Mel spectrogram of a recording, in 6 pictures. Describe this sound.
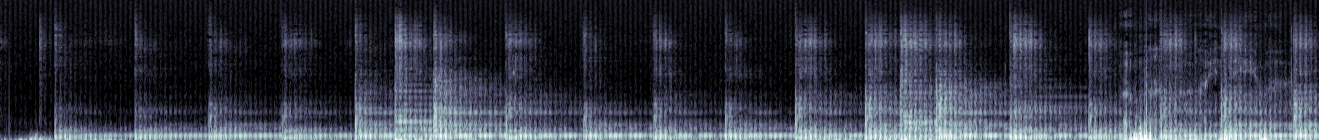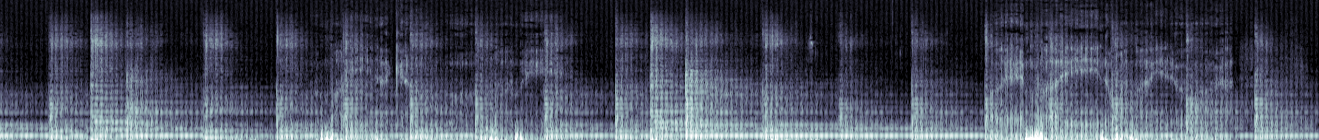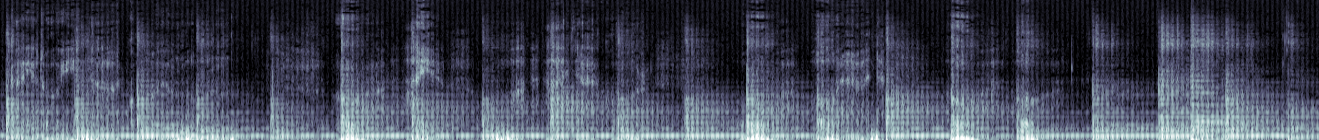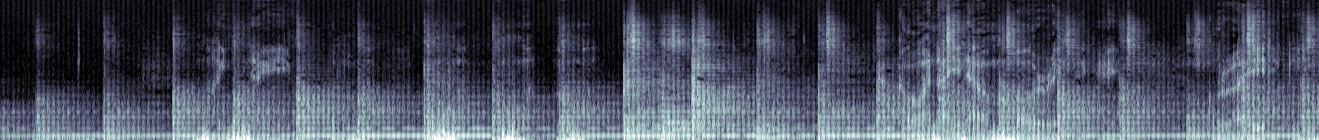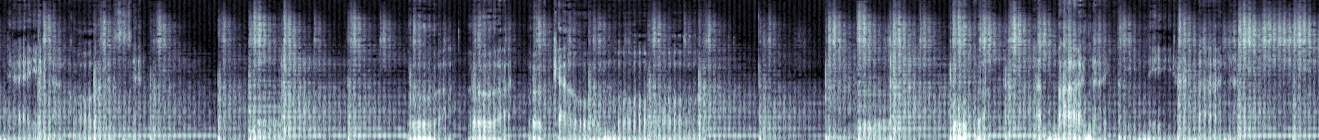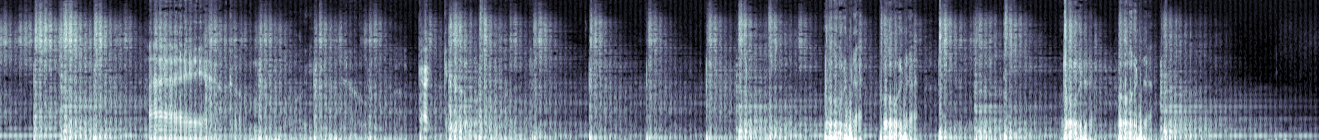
Mohawk singing and dancing about the big wolf hunting,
